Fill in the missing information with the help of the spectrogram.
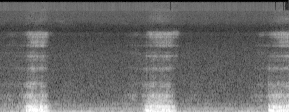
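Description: Low, rumbling snores repeat every two to three seconds over quiet room noise; ordinary snoring.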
